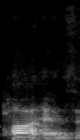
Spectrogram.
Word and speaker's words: Pages: His name is spelled Pages, but it's pronounced Pajes, Andy Pajes.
